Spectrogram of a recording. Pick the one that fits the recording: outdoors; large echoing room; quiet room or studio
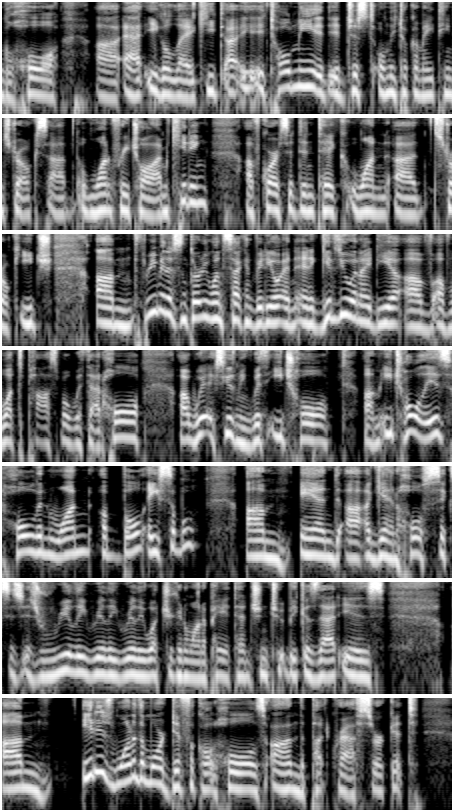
quiet room or studio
